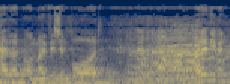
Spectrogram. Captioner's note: audience laughs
